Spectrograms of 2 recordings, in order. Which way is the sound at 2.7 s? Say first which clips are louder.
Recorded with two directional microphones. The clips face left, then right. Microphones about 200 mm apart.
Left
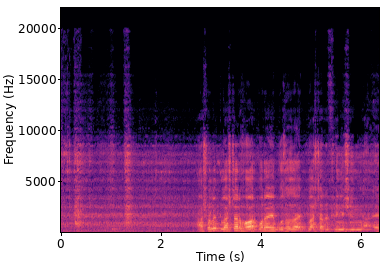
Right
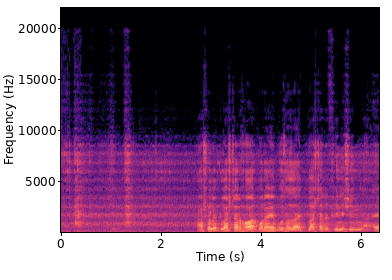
Right 3 dB; 15° right (ahead or behind).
